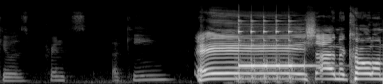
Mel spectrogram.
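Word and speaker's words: Akeem: I feel like I'm about to pronounce it wrong, but I feel like it was Prince Aeen.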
